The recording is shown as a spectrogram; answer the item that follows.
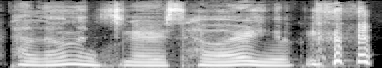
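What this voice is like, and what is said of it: Late-night radio host voice. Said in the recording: “I couldn't help but turn on the midnight radio voice.”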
